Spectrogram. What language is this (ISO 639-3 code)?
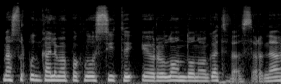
lit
